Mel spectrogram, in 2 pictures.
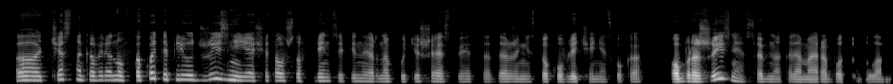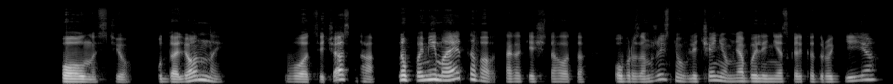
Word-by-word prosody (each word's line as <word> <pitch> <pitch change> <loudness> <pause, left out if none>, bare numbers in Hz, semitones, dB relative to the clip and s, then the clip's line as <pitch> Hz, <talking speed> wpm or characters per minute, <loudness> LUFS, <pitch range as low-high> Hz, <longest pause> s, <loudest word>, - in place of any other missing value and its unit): Э, 195 +1 +4
честно 225 0 -2
говоря, 200 0 -2
ну, 200 -1 +2
в 190 - -16
какой-то 235 +6 +2
период 220 -2 0
жизни 225 -2 +2
я 180 -1 0
считал, 175 0 -2
что, 165 -1 -6
в 160 - -24
принципе, 160 -3 -6
наверно, 135 -2 -5
путешествия- 135 -1 -7
это - - -14
даже 125 0 -6
не 125 0 -9
столько 125 0 -5
увлечение, 125 -1 -4
сколько 65 - -10 0.3
образ 135 +1 +7
жизни, 210 - +3
особенно, 125 -3 -6
когда 120 0 -6
моя 115 -1 -2
работа 115 0 -6
была 115 - -7 0.7
полностью 120 -3 +5 0.2
удаленной. 130 - +3 0.6
Вот, 125 -2 0
сейчас- 225 - +3
да. 130 -5 -6 0.2
Ну, 215 - +8
помимо 200 0 +6
этого, 210 - +2
так 130 - -2
как 135 0 -7
я 130 - -1
считал 130 0 -6
это 120 -1 -11 0.3
образом 135 0 -3
жизни, 225 -6 -6
увлечения 150 +7 -3
у - - -6
меня 145 +1 -1
были 140 -1 +1
несколько 130 -1 -4
другие. 160 - -4
135 Hz, 165 wpm, -25 LUFS, 125-195 Hz, 0.7 s, Ну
